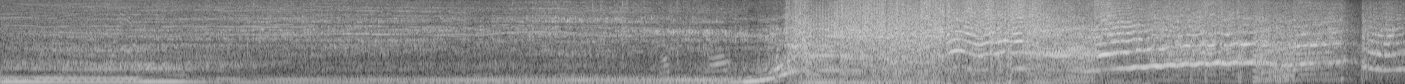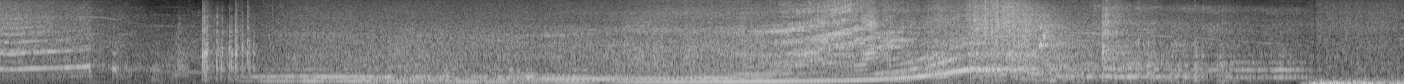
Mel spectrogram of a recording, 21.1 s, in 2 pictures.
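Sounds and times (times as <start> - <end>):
car engine accelerating hard: 0.0 - 11.4.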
